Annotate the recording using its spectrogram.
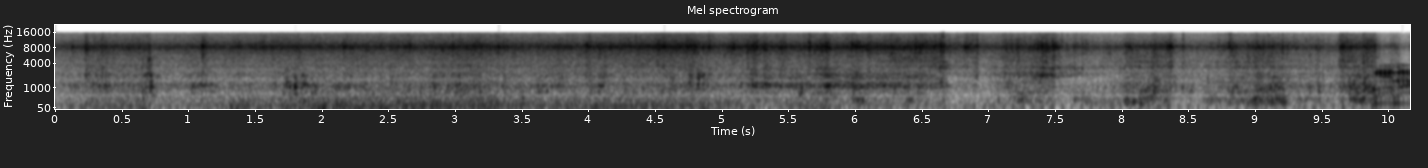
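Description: A woven basket of freshly caught fish being swished and dunked in shallow pond water to rinse it: continuous splashing and sloshing.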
